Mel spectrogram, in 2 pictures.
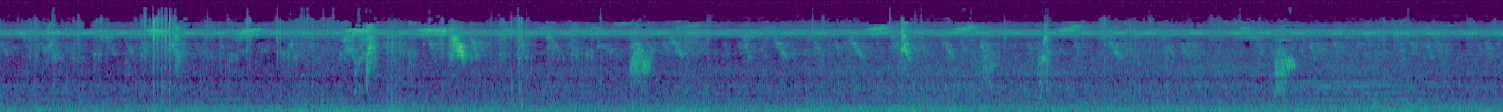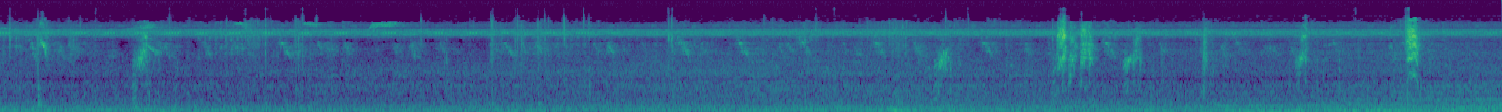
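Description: Sparrows giving short, scattered chirps at irregular intervals, a few louder ones near the end, over a steady high insect trill.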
